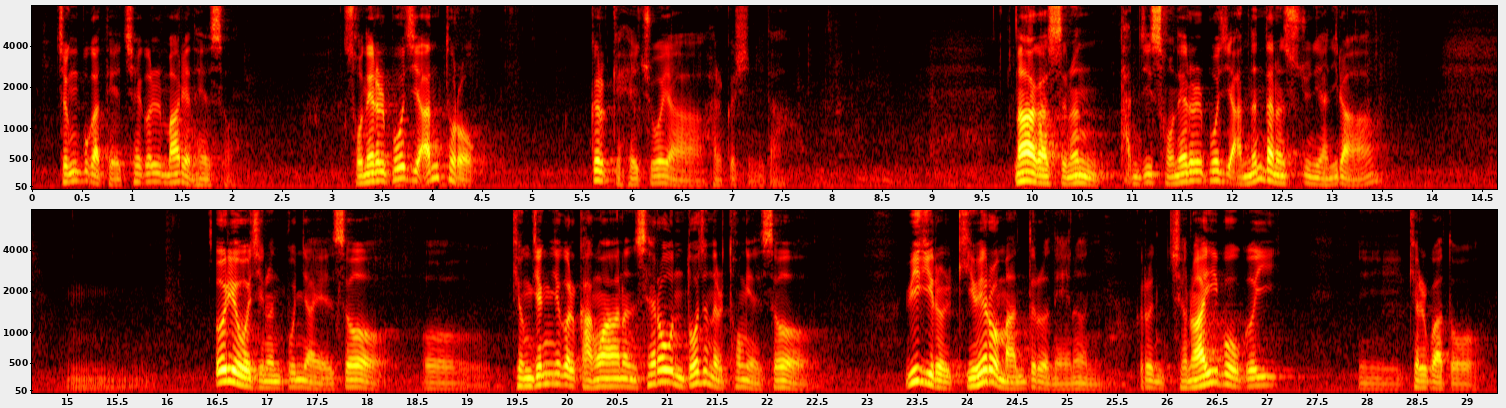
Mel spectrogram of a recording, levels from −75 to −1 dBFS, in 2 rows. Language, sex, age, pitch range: Korean, male, 40-59, 80-120 Hz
